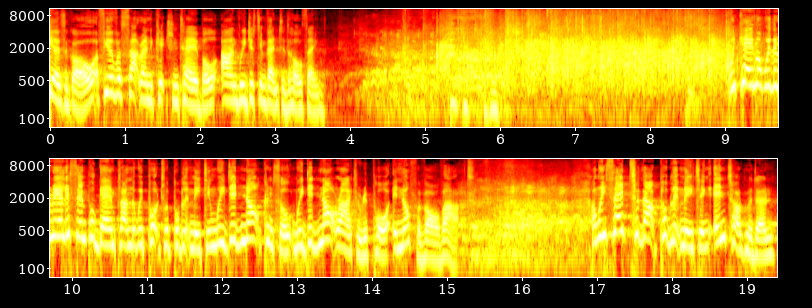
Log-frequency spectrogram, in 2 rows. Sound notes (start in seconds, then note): 4.0 laughter; 4.7 applause; 15.2 laughter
